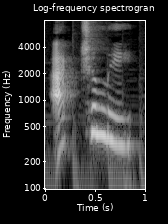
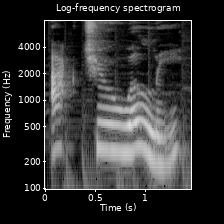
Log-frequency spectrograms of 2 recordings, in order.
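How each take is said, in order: First: The word is said with three syllables. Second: The word is said with four syllables. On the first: "is way easier with three" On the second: "with four syllables"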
